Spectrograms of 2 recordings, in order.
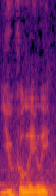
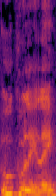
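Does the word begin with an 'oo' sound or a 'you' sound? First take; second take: you; oo. First: The word begins with a 'you' sound. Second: The word begins with a plain 'oo' sound. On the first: The speaker calls it wrong. "not ukulele. U no you" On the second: The speaker calls it right. "Actually, it's ukulele"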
